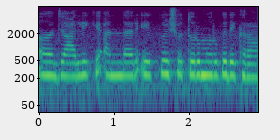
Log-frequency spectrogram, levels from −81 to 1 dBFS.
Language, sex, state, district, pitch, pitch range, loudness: Hindi, female, Bihar, East Champaran, 235 Hz, 230-235 Hz, -24 LUFS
